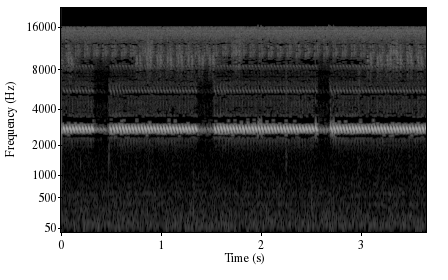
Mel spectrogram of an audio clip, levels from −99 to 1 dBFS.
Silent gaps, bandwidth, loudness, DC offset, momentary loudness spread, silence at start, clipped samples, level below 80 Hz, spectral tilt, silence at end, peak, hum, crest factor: none; 16.5 kHz; -35 LUFS; under 0.1%; 2 LU; 0 s; under 0.1%; -84 dBFS; 4 dB/octave; 0 s; -28 dBFS; none; 10 dB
